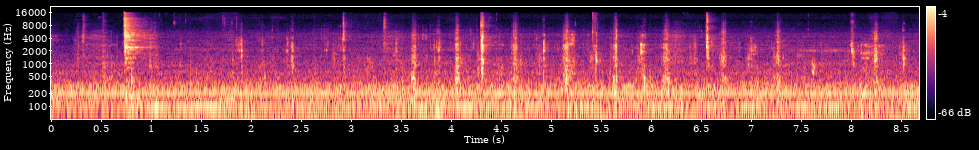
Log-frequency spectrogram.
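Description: Close-up chewing of crunchy cabbage kimchi: scattered small crunches and clicks, with a sharper one about a second in, over a steady low hum.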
